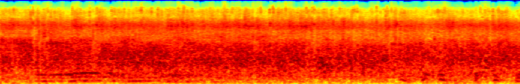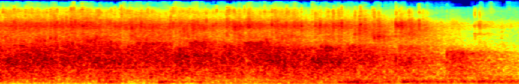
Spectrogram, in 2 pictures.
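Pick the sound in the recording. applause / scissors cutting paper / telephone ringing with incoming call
applause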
